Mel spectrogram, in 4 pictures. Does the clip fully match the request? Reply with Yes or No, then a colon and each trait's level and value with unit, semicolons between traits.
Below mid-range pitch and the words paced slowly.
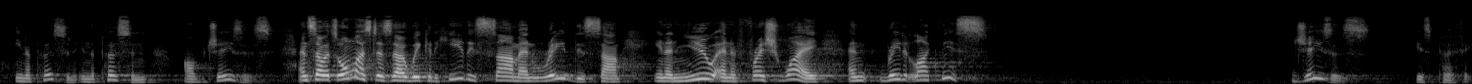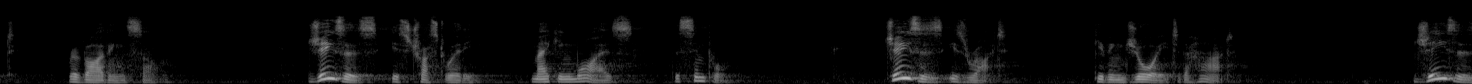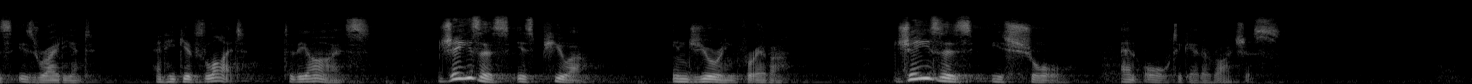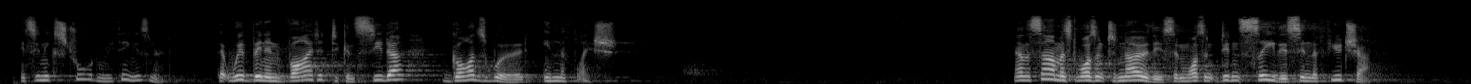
Yes: low, 130 Hz; slow, 110 wpm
